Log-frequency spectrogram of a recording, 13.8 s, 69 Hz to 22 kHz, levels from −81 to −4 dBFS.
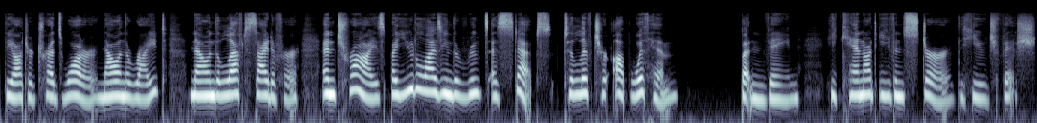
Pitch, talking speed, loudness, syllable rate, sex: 240 Hz, 170 wpm, -17 LUFS, 3.9 syllables/s, female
